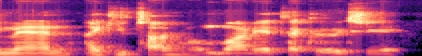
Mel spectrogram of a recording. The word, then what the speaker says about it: Maria Takeuchi: I keep talking about Maria Takeuchi.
